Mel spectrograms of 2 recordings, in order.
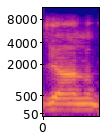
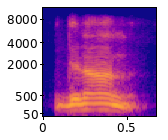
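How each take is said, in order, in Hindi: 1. शब्द की शुरुआत gy संयुक्त ध्वनि से होती है। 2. शब्द की शुरुआत में अलग से gi अक्षर है। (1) "ज्ञान को गिनान" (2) "कई कई जगह गिनान बोलते हैं"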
